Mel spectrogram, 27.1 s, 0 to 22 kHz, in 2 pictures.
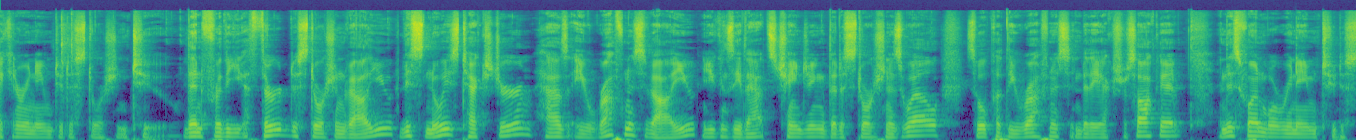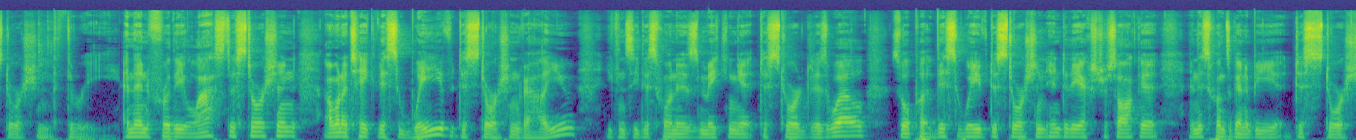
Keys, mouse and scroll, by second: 0.3 BackSpace, 0.4 BackSpace, 0.5 Return, 1.8 scroll up 1, 1.8 typing, 3.0-3.3 middle drag, 3.0-5.7 scroll up 1, 3.5 middle drag, 3.9-5.7 middle drag, 5.7-9.8 drag, 5.7-7.4 scroll up 1, 8.9 right click, 12.4 ctrl+v, 13.6 BackSpace, 13.7 3, 13.8 Return, 14.7 g, 15.5-16.6 scroll down 1, 16.6-17.6 middle drag, 16.6-17.6 scroll up 1, 16.6 typing, 17.6-19.4 drag, 17.6-18.3 scroll up 1, 18.3 scroll up 1, 19.5-22.7 drag, 21.6-22.1 right drag, 21.8 middle click, 22.7-24.3 middle drag, 24.3 click, 24.9 middle click, 25.1 click, 25.1 middle click, 25.1-26.9 typing, 25.3-26.8 ctrl+drag, 27.0 Return.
